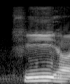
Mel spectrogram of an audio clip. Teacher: یا مدہ کو ایک الف کے برابر کھینچ کر پڑھیں گے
